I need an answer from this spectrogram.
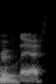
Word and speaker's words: Rivne: Oh, it was Ooh, Rivne.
